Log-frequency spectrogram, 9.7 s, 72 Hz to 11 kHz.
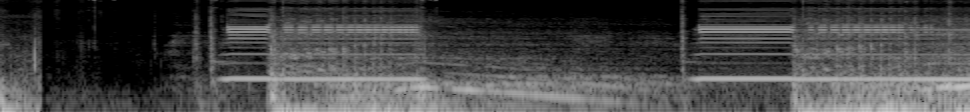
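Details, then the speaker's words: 1984 Mazda RX-7 GS 12A rotary on a cold morning, first start attempt with a new battery and fresh gas plus starter fluid. The starter whines through two long cranking spells; it almost catches but never runs. Owner considers a compression check and plugs. "Got to figure this one out. Oh, couldn't get her to start."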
